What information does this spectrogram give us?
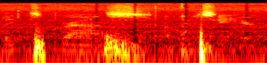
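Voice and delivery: hushed sneaky whisper. Pretend. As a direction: whisper it like nobody's watching. Sneaky boar narrated in whisper.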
